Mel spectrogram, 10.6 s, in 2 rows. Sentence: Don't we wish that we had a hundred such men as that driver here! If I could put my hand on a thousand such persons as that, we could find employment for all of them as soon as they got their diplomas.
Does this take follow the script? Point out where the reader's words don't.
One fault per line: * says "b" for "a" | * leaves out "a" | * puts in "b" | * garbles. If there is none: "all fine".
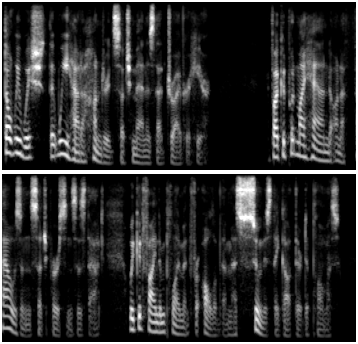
all fine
